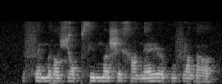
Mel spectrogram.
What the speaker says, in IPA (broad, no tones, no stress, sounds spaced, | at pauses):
f ɛ m ə ɾ ɔ ɕ ɔ b s i m ʌ ʂ ɪ x ɑ n ɛ ɭ ə˞ ɓ u f ɭ ə lˠ ɾ ʌ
